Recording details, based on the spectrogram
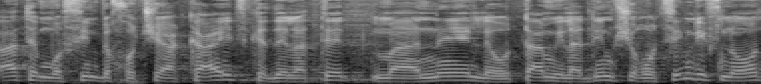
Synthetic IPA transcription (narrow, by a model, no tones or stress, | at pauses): aate̞mo̞simbeχo̞tʃeakajit͡ske̞de̞jlate̞tmaːne̞le̞o̞tamjeladimʃe̞ʁo̞t͡simlifno̞t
